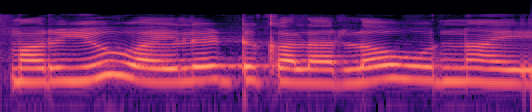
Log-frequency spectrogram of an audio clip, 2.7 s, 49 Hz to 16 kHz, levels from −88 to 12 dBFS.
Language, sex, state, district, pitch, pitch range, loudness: Telugu, female, Andhra Pradesh, Annamaya, 245 Hz, 235-260 Hz, -14 LUFS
